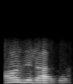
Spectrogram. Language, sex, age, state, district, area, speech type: Nepali, female, 45-60, West Bengal, Darjeeling, rural, conversation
